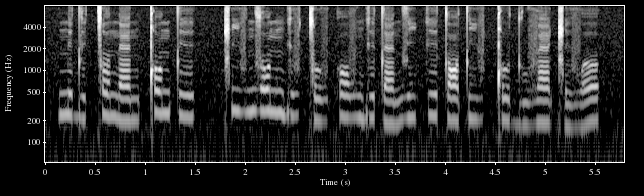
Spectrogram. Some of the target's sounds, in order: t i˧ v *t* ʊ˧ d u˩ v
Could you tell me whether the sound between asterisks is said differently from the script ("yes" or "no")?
yes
